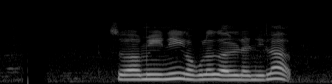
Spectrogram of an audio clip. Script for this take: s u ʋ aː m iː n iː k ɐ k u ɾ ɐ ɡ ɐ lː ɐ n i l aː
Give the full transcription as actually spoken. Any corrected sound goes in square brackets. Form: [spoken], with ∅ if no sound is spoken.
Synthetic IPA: s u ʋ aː m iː n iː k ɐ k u [l] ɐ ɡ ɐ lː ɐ n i l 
